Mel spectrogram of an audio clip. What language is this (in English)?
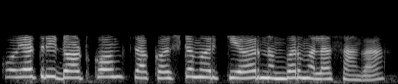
Marathi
